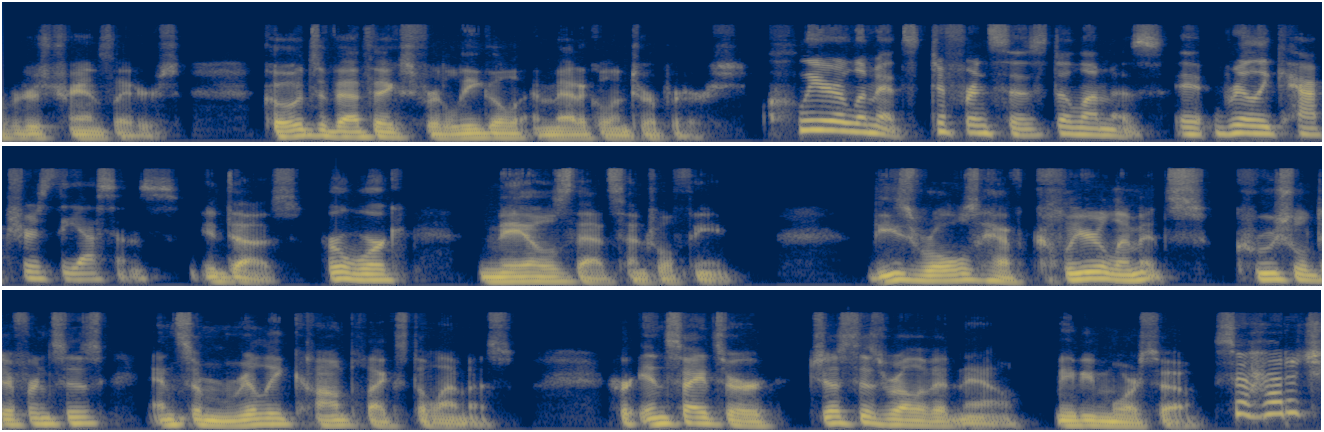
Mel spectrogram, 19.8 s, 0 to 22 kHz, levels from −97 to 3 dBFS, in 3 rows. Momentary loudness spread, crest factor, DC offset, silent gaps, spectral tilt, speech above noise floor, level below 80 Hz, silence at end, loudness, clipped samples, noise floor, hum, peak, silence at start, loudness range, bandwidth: 12 LU; 16 dB; under 0.1%; none; -6.5 dB/octave; 35 dB; -50 dBFS; 0 s; -27 LUFS; under 0.1%; -62 dBFS; none; -10 dBFS; 0 s; 3 LU; 12.5 kHz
